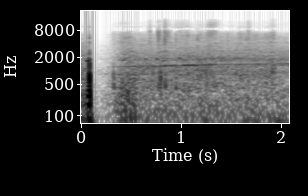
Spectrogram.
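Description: A single sharp knock right at the start, then steady outdoor ambience of wind and distant city noise.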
